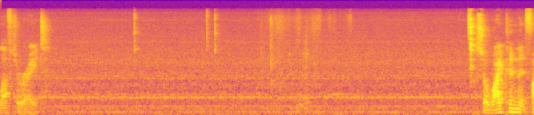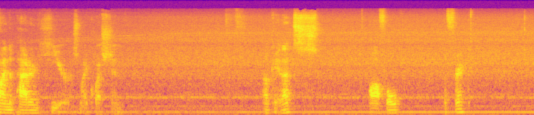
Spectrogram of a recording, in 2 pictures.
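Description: A computer mouse clicks now and then.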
